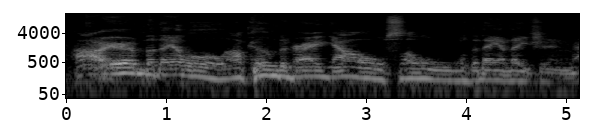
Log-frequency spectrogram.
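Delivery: low, slow booming devil. Acted. Cousin in devil costume scaring the congregation, deep and slow. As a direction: drag each word down deep like a devil.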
